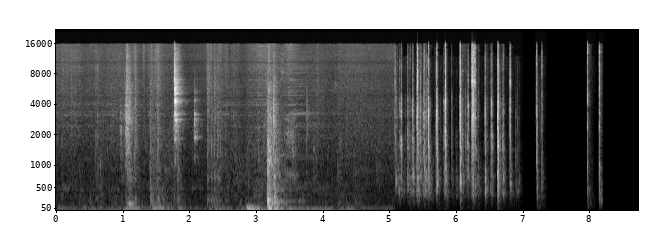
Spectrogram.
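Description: Faint small-room noise with a few scattered knocks, then from about five seconds in a quick run of computer keyboard keystrokes lasting about two seconds over dead silence, and a mouse click near the end.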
